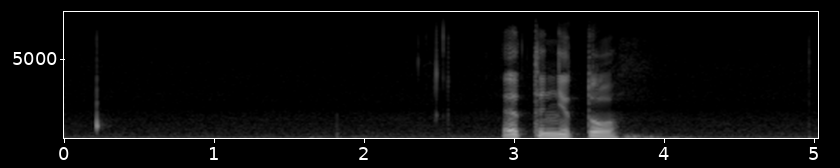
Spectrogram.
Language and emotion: Russian, neutral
